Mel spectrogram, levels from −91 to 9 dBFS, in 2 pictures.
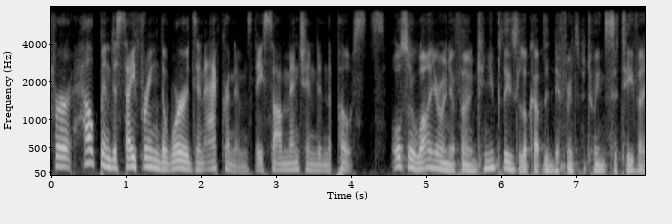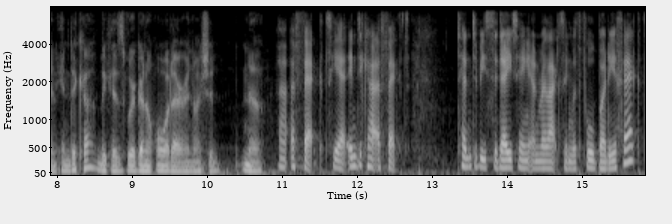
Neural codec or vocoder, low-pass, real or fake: codec, 24 kHz, 6 kbps, HILCodec; 7.2 kHz; fake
